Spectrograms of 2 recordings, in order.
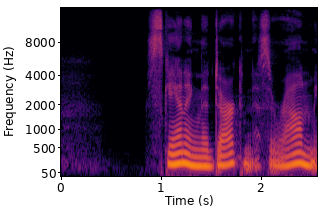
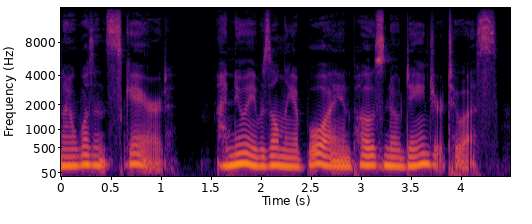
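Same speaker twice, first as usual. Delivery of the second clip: ordinary delivery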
